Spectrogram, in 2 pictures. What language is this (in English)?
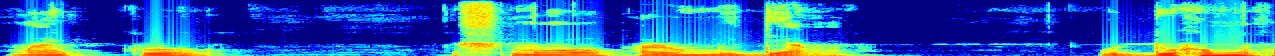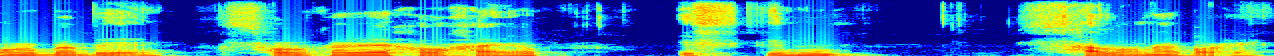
Assamese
